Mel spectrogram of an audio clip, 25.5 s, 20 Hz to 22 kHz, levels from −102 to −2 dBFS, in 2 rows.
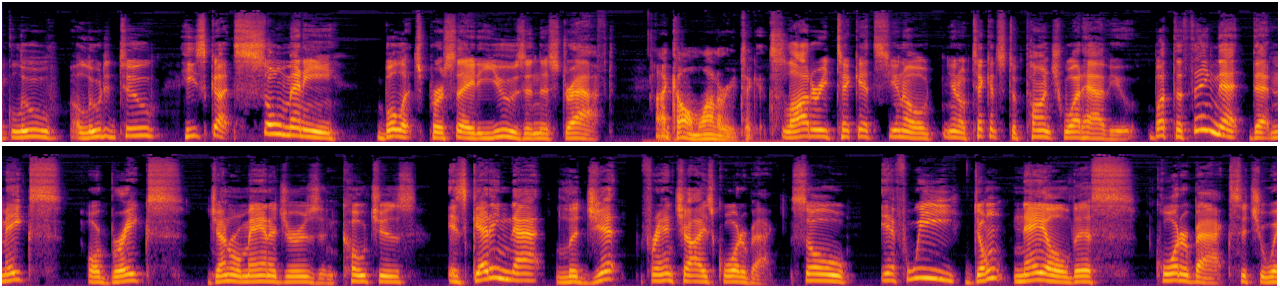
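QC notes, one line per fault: Nothing stood out on listening to the speech in this recording.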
